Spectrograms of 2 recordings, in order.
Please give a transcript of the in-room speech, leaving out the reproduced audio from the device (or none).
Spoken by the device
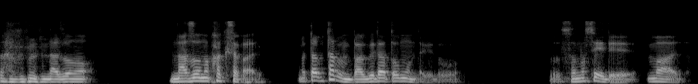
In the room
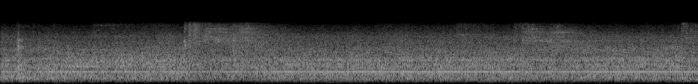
none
